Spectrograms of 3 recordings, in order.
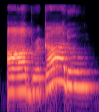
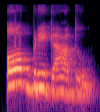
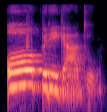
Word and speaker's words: obrigado: So you're either going to say something like obrigado, okay, with an ah sound at the beginning, but I don't want to hear that. I want a nice round o, obrigado, obrigado, okay?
